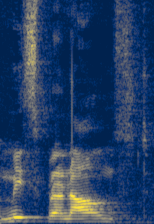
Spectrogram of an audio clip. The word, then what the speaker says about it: mispronounced: ये जो डी है दोस्तों, इसे ट बनेगा, ड नहीं।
